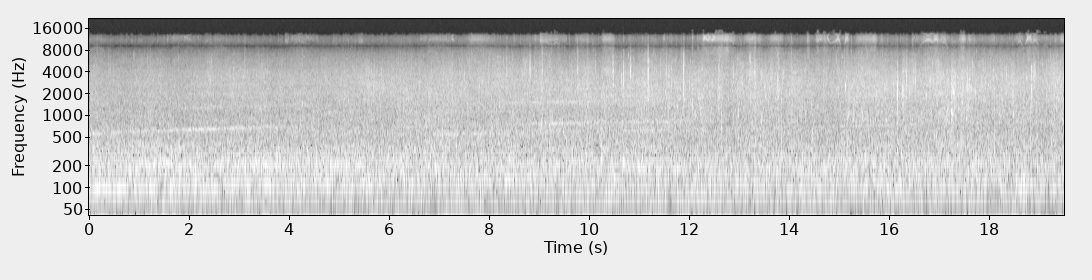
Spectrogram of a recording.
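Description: A fast river rushes and churns against a stone embankment.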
